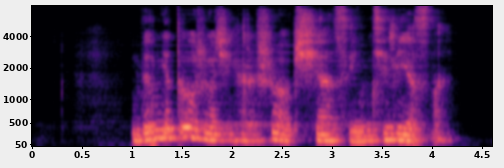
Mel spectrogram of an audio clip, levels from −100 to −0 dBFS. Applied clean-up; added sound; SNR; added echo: neural mask model DeepFilterNet 3.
